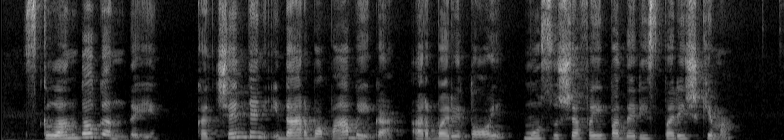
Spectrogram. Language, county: Lithuanian, Vilnius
